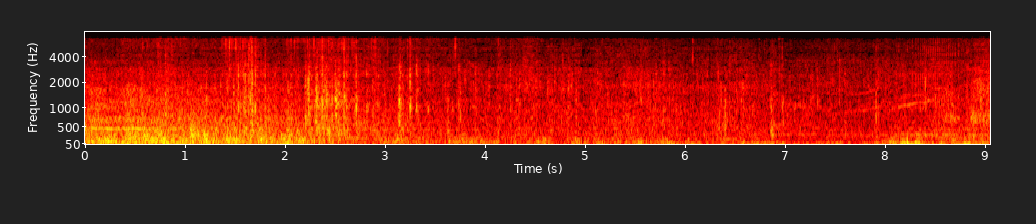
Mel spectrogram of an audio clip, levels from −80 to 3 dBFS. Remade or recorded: recorded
